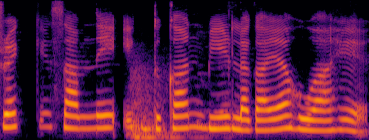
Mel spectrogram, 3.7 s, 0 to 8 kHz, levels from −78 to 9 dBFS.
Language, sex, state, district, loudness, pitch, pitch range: Hindi, female, Arunachal Pradesh, Papum Pare, -15 LUFS, 255 Hz, 225-265 Hz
